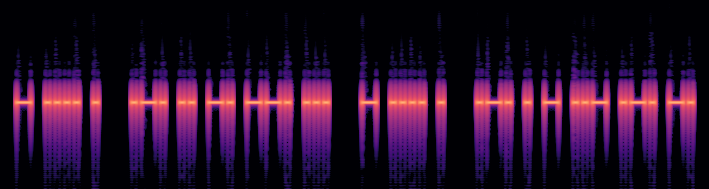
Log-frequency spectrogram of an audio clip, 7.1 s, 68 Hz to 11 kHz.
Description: Morse code, heard as a keyed tone, about 25 wpm, 700 Hz. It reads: THE RINGS THE RETURN
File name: Sets of 9 Words - 25wpm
